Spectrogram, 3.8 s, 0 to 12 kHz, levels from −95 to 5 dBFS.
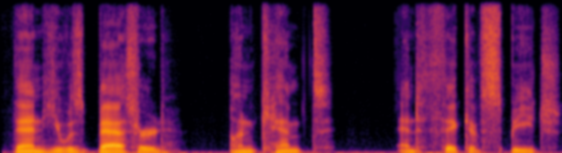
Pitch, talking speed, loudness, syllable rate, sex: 95 Hz, 145 wpm, -21 LUFS, 4.2 syllables/s, male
